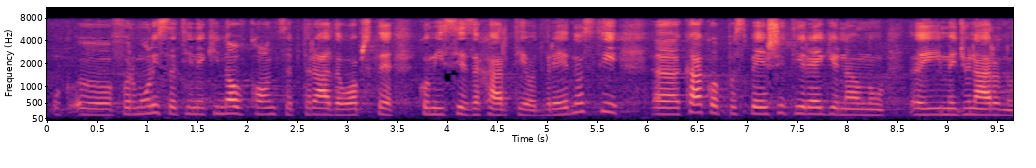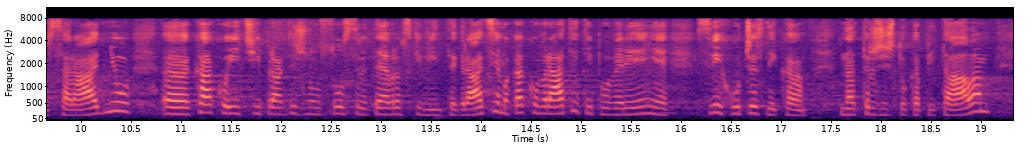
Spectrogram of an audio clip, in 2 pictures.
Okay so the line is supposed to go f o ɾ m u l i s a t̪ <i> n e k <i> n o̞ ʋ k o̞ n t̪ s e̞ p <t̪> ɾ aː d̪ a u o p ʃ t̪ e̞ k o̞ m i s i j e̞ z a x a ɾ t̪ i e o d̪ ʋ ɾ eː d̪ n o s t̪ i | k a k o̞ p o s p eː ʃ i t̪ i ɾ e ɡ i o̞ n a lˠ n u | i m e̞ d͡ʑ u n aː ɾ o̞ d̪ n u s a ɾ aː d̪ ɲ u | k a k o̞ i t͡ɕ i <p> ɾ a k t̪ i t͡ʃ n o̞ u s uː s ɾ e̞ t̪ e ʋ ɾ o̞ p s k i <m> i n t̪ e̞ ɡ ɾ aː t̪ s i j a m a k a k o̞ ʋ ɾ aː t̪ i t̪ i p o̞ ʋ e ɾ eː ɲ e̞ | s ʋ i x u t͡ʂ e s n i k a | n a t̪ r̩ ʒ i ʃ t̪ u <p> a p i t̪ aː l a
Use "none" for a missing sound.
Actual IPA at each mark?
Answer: i, i, t̪, p, m, k

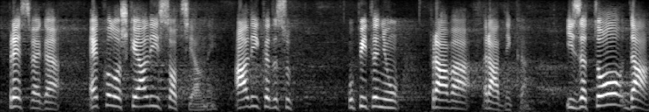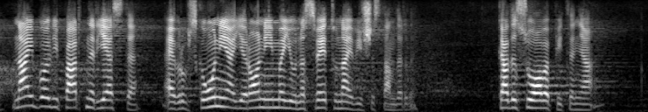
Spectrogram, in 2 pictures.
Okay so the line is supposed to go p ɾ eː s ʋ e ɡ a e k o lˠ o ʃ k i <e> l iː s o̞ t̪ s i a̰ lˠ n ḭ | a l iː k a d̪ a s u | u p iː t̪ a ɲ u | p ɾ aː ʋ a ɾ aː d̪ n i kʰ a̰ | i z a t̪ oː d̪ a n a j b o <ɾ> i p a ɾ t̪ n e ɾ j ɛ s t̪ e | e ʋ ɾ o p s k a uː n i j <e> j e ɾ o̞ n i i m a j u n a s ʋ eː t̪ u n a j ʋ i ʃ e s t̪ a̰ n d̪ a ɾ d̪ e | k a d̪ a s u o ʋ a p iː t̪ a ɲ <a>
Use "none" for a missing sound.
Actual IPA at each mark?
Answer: a, ʎ, a, a

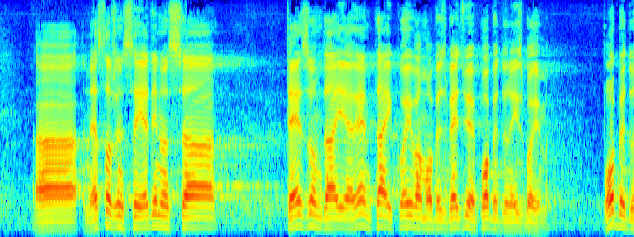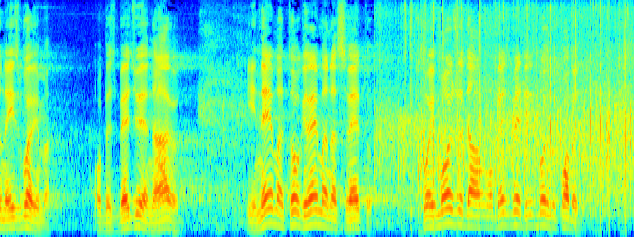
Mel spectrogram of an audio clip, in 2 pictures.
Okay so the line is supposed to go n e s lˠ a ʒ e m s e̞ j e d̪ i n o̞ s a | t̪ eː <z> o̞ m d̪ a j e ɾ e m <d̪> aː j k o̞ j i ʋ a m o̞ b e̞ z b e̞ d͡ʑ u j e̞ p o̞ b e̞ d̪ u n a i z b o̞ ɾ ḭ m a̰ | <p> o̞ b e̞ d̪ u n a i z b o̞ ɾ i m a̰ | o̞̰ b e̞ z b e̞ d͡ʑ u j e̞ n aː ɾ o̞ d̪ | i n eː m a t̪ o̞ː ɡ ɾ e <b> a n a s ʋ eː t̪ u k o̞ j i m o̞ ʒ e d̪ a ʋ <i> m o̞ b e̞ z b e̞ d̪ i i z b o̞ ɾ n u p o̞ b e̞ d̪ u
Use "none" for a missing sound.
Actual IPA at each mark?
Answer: z, t̪, p, m, a

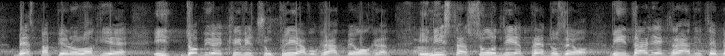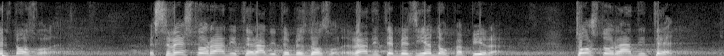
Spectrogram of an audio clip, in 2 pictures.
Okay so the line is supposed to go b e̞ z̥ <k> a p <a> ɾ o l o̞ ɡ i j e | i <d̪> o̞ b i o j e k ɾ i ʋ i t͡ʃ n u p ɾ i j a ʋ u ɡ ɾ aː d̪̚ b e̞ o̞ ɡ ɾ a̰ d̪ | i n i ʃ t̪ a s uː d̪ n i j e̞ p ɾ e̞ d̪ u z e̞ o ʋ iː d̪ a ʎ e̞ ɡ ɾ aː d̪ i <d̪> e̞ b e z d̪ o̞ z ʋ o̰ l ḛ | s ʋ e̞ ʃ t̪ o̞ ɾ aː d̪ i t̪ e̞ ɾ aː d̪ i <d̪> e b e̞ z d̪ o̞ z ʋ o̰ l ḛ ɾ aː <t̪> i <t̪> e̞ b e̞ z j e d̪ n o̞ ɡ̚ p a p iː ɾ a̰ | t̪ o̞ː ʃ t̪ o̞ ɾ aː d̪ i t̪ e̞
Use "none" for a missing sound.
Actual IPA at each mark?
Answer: p, i, d̪, t̪, t̪, d̪, t̪

